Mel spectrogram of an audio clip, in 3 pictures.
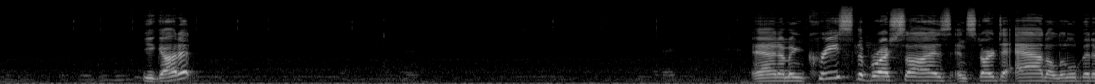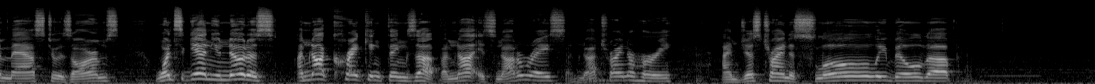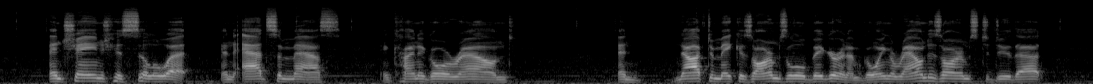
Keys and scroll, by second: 7.6 b, 19.0 m, 31.7 b.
